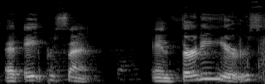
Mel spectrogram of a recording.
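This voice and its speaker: On a low-quality recording, a woman in her forties speaks in a low, bright, forceful voice, expressive and unhurried. She hosts a casual financial advice talk about saving money, chatty and quick to laugh, calling her listeners honey and baby.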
